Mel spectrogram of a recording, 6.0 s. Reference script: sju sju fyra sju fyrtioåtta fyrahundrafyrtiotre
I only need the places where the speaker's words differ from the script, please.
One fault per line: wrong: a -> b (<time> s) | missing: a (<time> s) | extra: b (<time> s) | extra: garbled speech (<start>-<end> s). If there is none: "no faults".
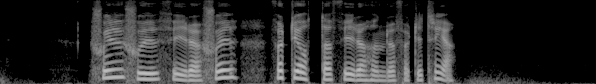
no faults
